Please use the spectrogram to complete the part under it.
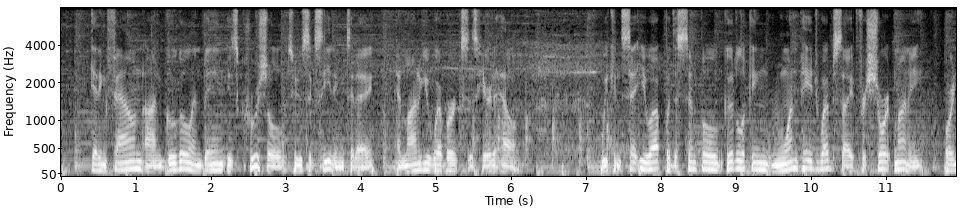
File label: Radio Ad Contractors; Montague WebWorks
